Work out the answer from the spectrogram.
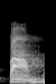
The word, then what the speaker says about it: palm: PALM जो लिखा गया है, एल को साइलेंट कर देंगे तो PAM का होता है पाम, यानी कि हथेली।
